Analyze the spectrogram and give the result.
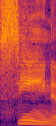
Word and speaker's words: Sin: It has nothing to do with the English word that you know, sin, S-I-N, is pronounced seen.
